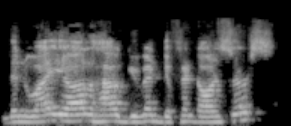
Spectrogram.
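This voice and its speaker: A man's voice: high-pitched, flat delivery, fairly quick, a bit bright, rough recording. A man, teaching a class and drilling students with short repeated questions. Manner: patient, repeating short prompts.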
